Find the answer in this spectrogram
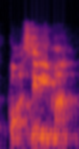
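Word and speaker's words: Cauchy: था कौसी ठीक है इसको ऐसे नॉर्मली कौची पढ़ सकता है लेकिन कौसी बोलते हैं रिमान ये दो लोग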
